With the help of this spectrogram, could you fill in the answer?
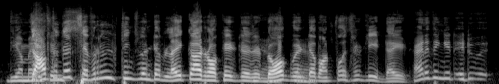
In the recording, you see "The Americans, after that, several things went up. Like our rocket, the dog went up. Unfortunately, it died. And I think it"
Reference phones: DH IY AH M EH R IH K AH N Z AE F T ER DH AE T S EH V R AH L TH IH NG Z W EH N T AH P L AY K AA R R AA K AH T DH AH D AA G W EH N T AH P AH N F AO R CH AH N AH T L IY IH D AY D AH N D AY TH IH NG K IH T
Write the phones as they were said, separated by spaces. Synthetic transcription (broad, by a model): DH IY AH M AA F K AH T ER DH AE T S EH V R AH L T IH NG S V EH N T AH P L AY K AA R R AA K AH T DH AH D AA G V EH N T AH P AH N F AO R CH AH N AH T L IY D AY D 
